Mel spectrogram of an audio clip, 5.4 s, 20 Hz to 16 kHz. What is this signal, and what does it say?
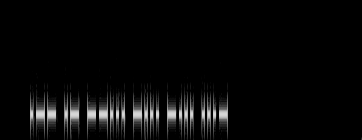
Morse code, heard as a keyed tone, about 28 wpm, 700 Hz. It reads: WA7BBV
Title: USA Call Signs - 6 Characters - Repeated 3x - 28wpm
